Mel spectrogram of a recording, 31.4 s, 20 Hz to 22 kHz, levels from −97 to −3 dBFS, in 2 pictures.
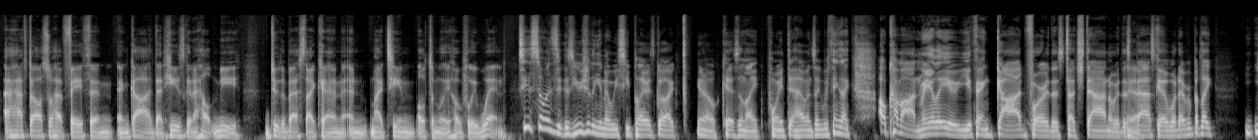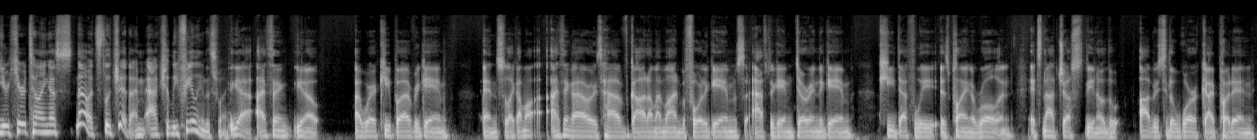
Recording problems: squashed, flat; somewhat

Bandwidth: 14.5 kHz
